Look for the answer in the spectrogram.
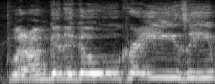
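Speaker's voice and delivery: high, strange voice rising into a frenzy; mock crazed ninja, building up; unhinged cyborg ninja. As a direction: play a ninja about to snap. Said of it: "totally flips out".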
